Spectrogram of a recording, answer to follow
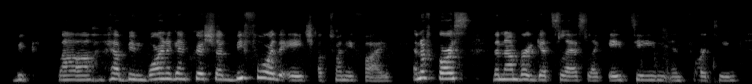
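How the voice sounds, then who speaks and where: A woman speaks at a moderate pace with a fairly high pitch. Her voice is somewhat breathy, with ordinary pitch variation. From Philippines. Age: 50s. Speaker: youth ministry teacher. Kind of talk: talk on video call. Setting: video call. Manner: casual, conversational.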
